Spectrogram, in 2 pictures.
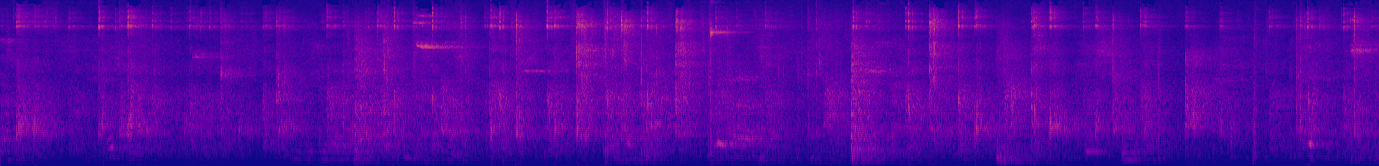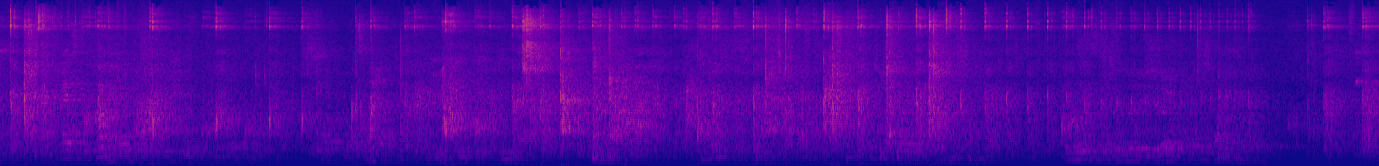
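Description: A table tennis ball clicks off bats and bounces on the table in a large echoing hall.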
